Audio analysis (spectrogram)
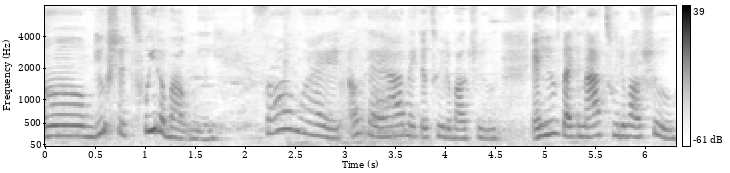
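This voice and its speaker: With an animated tone and lively intonation, a woman speaks at a moderate pace in a fairly high, somewhat breathy voice. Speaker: YouTuber. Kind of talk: storytime.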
